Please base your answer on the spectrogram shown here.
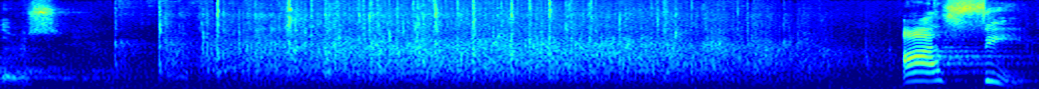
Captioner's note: applause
